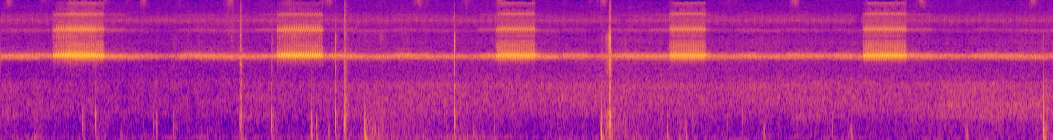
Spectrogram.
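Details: Italian tree cricket song: five pure, bell-like high trills, each roughly half a second, repeated about every two seconds, with a faint continuous tone beneath and scattered sharp clicks.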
